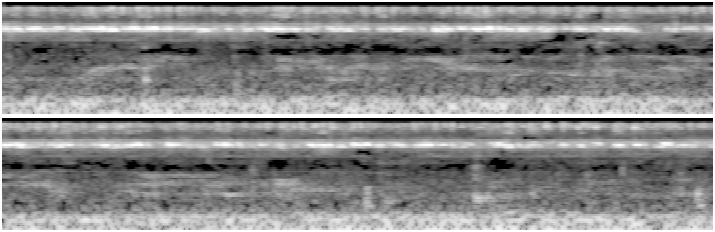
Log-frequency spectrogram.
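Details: Shrill, unbroken trill of a calling male Thai house cricket entering its mating period after growing long wings. The high chirring holds steady from start to end, with a little soft low-pitched room noise underneath.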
